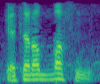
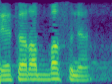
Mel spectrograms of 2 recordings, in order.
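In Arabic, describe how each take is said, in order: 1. تنتهي الكلمة بحرف النون الساكن. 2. تنتهي الكلمة بحركة الفتحة القصيرة. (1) "لو وقفت عليها ... بالسكون" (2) "هي مفتوحة"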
